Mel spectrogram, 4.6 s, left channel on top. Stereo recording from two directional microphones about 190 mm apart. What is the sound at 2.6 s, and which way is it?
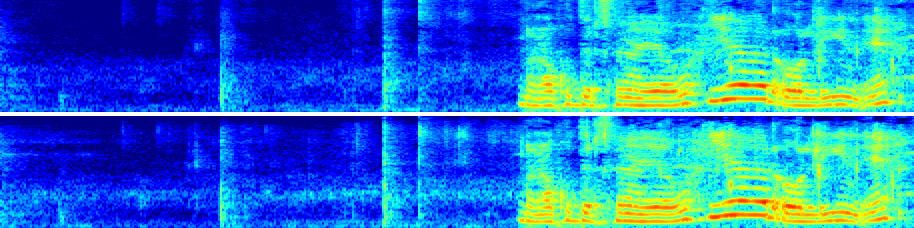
Speech, 10° right (ahead or behind).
